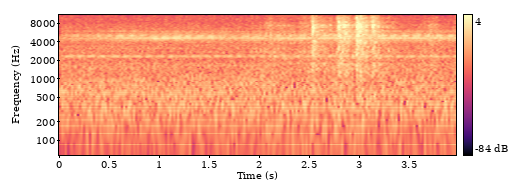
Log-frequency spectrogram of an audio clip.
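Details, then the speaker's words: Window air conditioner running: steady fan hum with tonal drone, then brief buzzy rattles; the fan cage is vibrating, suspected, not confirmed. "oh wait no it's not it's the cage it's the cage that's vibrating"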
